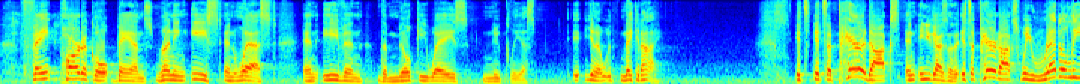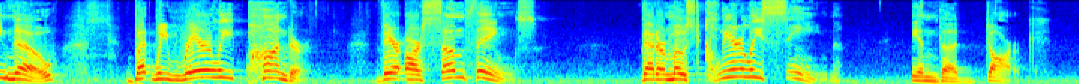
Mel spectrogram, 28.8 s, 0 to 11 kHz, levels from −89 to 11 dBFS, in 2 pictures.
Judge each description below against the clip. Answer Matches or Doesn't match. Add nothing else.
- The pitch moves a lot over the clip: Matches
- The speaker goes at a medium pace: Doesn't match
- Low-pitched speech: Doesn't match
